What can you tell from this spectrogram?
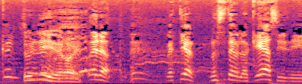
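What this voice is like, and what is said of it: Usual voice. Nothing is said of it.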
